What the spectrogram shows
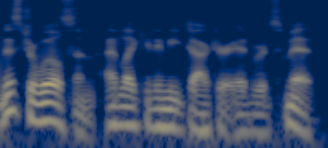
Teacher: The notes point out the rising intonation on Mr. Wilson.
